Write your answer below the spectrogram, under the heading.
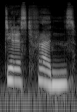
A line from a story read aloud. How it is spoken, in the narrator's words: she calls, her voice like ice on ice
